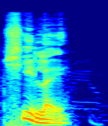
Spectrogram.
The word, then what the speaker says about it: Chile: I thought that it was called Chile. Why y'all calling it Chile? It's Chile, right? I mean, my my Espanol is is horrible, but I know it's pronounced Chile.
